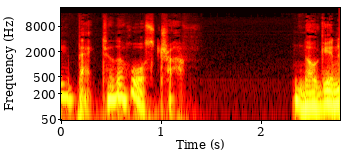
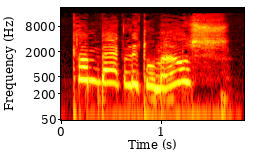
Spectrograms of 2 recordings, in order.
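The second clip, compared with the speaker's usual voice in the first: put-on children shouting. A narrator's reading. Children chasing a runaway mouse, high shouting. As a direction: call after it in a high child's voice. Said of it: "shouted the children".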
